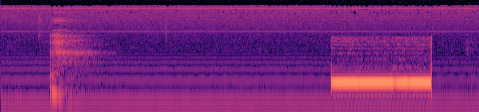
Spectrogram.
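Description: A telephone line ringing while a call is placed: a soft click, a pause, then a single steady ringing tone lasting about a second over a constant low hum.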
